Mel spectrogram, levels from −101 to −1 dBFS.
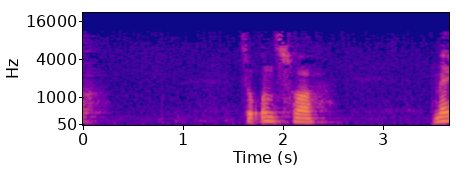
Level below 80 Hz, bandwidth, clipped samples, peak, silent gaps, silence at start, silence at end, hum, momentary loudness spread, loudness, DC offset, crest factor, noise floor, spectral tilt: -78 dBFS; 11.5 kHz; under 0.1%; -16 dBFS; none; 0 s; 0 s; none; 20 LU; -36 LUFS; under 0.1%; 22 dB; -72 dBFS; -6 dB/octave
